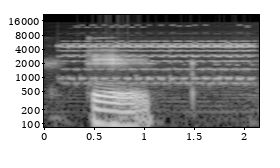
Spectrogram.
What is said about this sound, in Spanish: bueno, tenemos la primera llamada.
